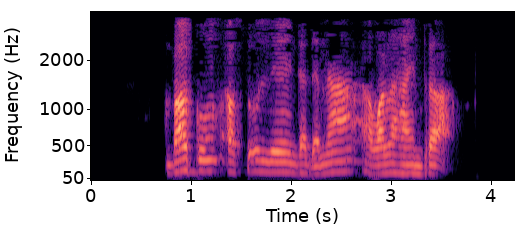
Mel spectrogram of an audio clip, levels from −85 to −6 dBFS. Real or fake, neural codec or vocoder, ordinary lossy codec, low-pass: fake; codec, 16 kHz, 1 kbps, X-Codec, HuBERT features, trained on general audio; MP3, 16 kbps; 3.6 kHz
